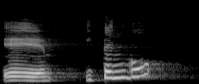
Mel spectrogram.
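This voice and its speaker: A woman in her fifties from Chile with a Chilean accent, explaining her views as a guest in a measured way. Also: mid-range voice, very animated, dark tone. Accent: Chilean Spanish. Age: 50s. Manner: measured, explanatory, tagging points with "¿verdad?". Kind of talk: political discussion.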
